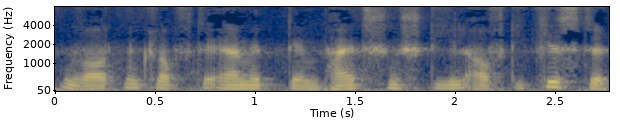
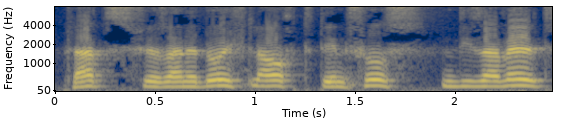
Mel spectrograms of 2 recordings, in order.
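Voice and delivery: servants calling out; 9 semitones higher, 7 dB louder than usual. Acted. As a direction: announce his highness to the whole road. Servants clearing the road.

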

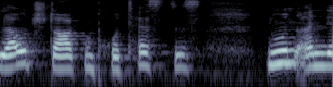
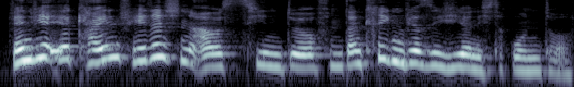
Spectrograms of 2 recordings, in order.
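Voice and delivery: ordinary delivery, nothing marked

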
